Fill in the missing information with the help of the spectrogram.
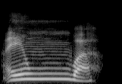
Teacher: the ayn joins on to the waw mushaddad, so we're going to make a nasal sound in between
